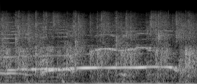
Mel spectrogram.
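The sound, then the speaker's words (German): Audience applause as a guest is introduced at a live event: dense, even clapping throughout, with a thin, steady tone running over it. “Erstmal einen riesengroßen Applaus.”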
